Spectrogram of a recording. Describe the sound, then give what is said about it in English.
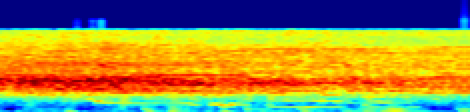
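A loud, steady roar of crowd cheering greets a co-host arriving in a studio, filling the whole clip, with scattered whoops and shouting voices rising and falling over the dense wash of noise. “You're giving the big crowd reaction.”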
